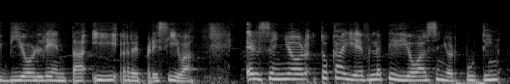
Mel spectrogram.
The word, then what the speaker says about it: Tokayev: Esto, sin embargo, se volvió en unas protestas en contra del gobierno de Kazajistán y eh, el señor eh, Takayev, perdóneme que le diga a ver si Tokayev, estoy pronunciándolo bien,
